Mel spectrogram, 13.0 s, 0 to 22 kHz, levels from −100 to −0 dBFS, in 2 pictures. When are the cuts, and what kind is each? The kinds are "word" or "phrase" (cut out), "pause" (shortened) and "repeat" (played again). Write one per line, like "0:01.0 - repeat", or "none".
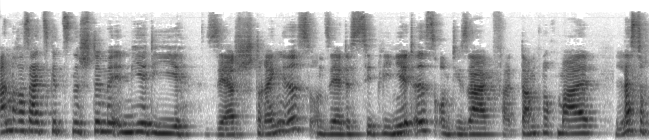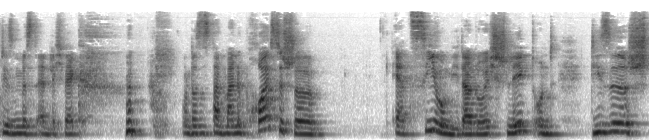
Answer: none

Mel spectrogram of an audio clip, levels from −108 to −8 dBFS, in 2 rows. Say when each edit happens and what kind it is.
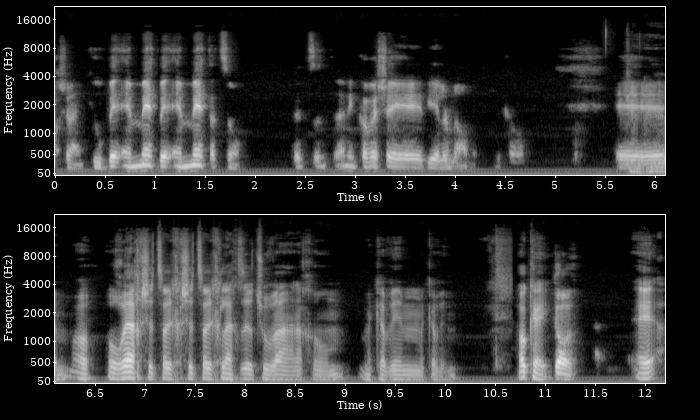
0:01.0 - repeat
0:03.9 - phrase
0:04.3 - pause
0:07.3 - repeat
0:10.7 - pause

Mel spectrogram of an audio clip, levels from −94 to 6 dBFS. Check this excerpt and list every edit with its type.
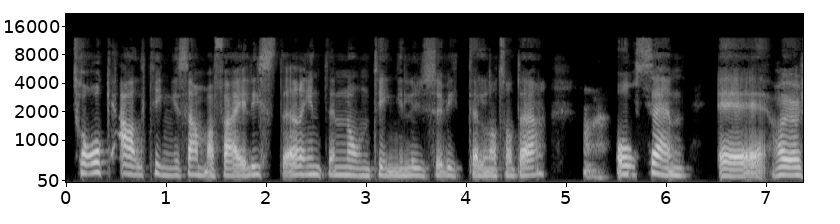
none

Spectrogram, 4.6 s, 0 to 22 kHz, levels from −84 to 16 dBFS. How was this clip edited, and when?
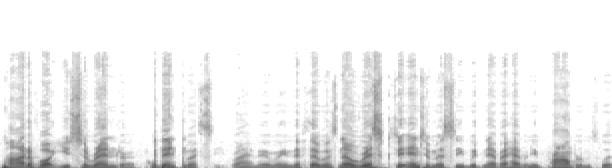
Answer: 0:01.1 - pause

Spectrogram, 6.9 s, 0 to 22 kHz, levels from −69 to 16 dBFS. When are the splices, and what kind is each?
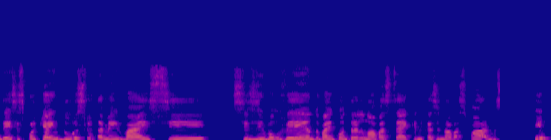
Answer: none

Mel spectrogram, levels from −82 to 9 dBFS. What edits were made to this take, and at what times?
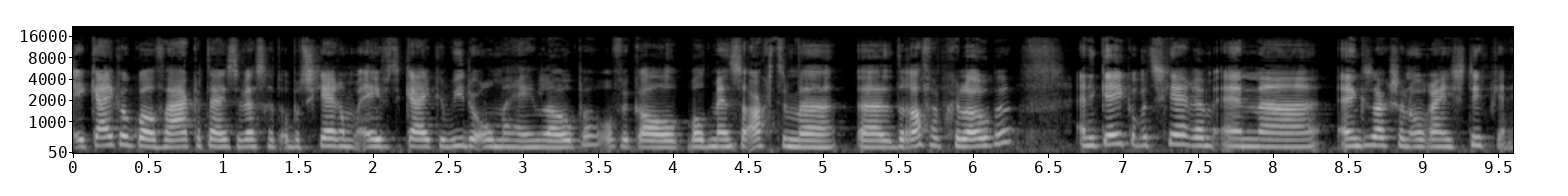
none

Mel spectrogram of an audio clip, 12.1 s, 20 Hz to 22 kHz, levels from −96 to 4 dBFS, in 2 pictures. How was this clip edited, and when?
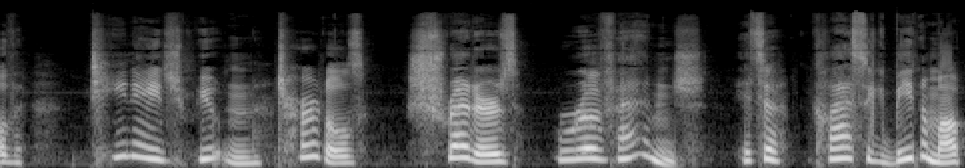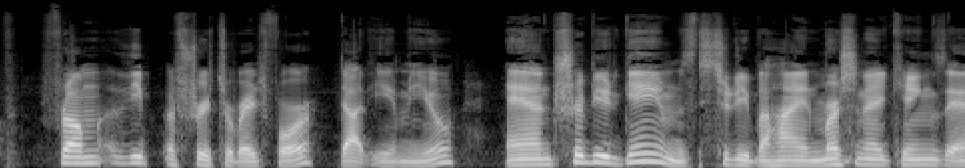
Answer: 0:01.7 - word
0:04.5 - pause
0:05.0 - pause
0:06.2 - pause
0:07.0 - word
0:08.9 - pause
0:10.4 - word

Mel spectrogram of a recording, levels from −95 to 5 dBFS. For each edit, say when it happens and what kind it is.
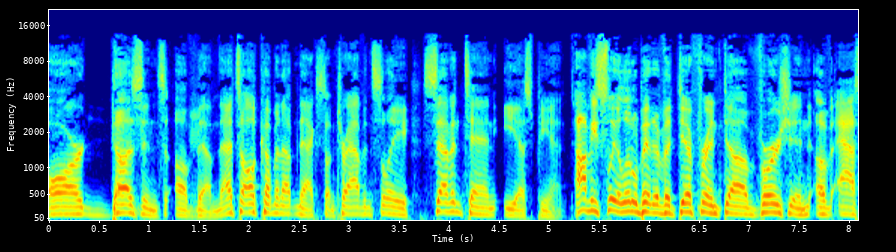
0:03.6 - pause
0:05.2 - pause

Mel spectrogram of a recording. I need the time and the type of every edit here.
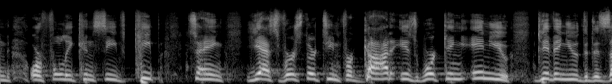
none

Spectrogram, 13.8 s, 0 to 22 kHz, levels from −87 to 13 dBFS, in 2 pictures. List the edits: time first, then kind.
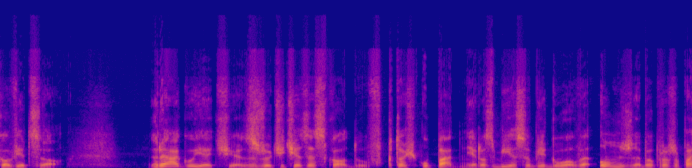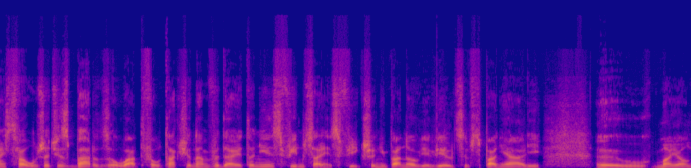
none

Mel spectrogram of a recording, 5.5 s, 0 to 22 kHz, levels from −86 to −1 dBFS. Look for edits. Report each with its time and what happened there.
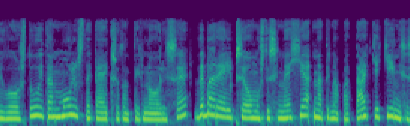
0:02.5 - pause

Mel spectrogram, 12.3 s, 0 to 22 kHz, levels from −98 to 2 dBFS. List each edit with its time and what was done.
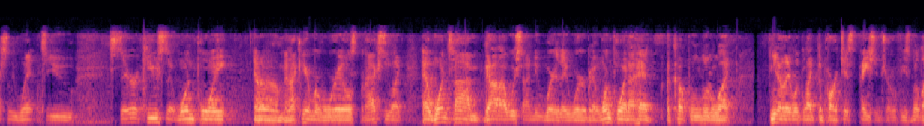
none

